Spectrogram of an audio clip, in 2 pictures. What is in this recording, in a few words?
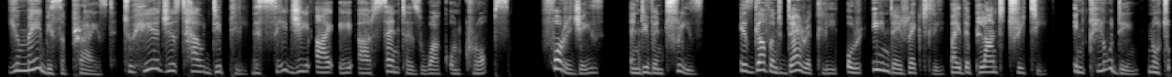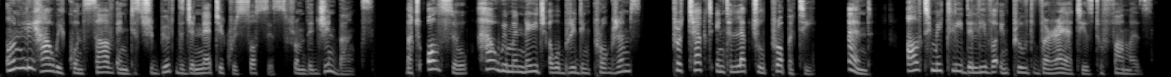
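African English, female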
